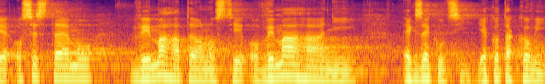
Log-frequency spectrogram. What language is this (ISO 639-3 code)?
ces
